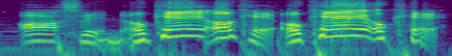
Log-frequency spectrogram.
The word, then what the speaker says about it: often: But like castle, listen, often. Okay. Mistletoe. So. Wrestling. Yes. Good job, guys. そうだよ。なんか日本で英語を勉強すると、 often は絶対 often とか発音しないんじゃないですか。なので、英語母国語の国だと、なんか半分ぐらい t 入っちゃうんだけど、でもそれは間違えていますよ。大間違いですよ。It's often なので日本の方が正しいです。Filet?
